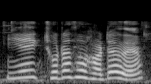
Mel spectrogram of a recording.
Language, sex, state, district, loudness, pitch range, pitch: Hindi, female, West Bengal, Alipurduar, -14 LUFS, 290-325 Hz, 300 Hz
